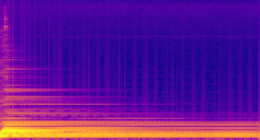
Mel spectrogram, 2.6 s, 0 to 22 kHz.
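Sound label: nylon F# minor down, chords nylon; Spectrasonics; Hans Zimmer Guitars VOL-1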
